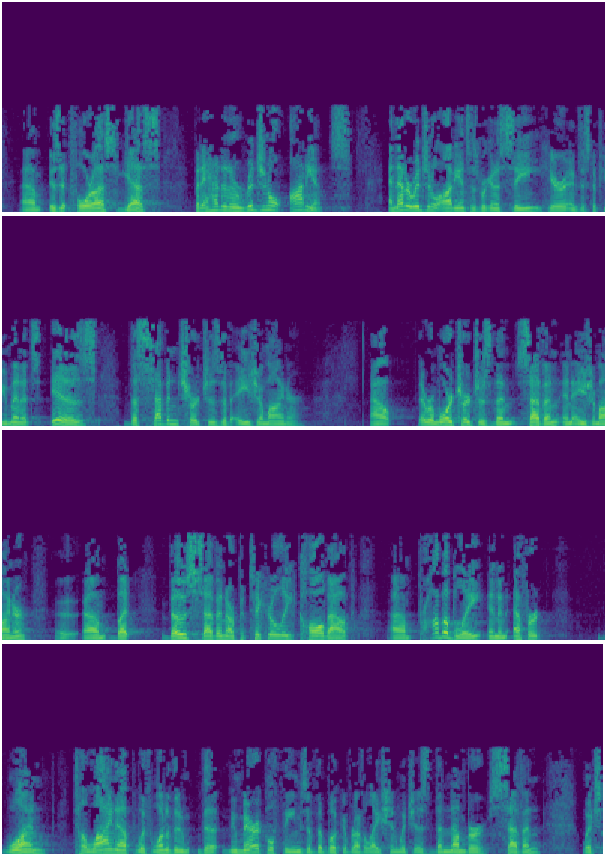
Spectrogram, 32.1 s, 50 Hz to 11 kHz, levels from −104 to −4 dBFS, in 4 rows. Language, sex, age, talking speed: English, male, 50-69, 150 wpm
